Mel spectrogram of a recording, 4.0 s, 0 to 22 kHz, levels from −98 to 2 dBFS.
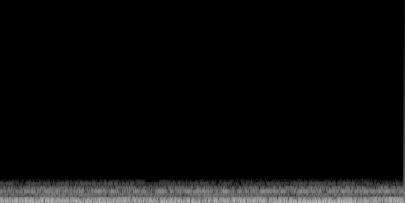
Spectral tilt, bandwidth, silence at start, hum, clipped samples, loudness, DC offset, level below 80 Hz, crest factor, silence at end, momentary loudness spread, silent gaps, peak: -17.5 dB/octave; 0.5 kHz; 0 s; none; under 0.1%; -44 LUFS; under 0.1%; -38 dBFS; 10 dB; 0 s; 3 LU; none; -26 dBFS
